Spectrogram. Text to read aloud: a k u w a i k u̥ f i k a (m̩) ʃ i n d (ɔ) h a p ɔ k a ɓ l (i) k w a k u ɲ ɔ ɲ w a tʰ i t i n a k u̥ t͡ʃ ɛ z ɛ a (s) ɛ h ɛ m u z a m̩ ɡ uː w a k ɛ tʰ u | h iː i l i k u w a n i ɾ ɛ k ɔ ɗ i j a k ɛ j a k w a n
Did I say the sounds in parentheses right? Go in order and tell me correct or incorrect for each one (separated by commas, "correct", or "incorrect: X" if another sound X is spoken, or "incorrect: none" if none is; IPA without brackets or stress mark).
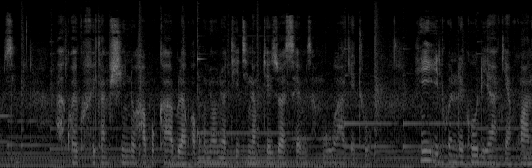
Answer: correct, correct, incorrect: a, correct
